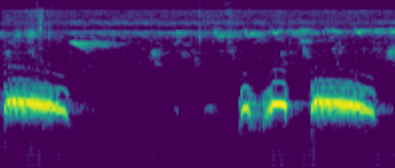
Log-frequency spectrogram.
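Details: Spotted dove calling during dove luring with a decoy, aimed at drawing wild doves down. A long buzzy coo ends, then after a pause two quick rising notes lead into another long, even, slightly falling coo.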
